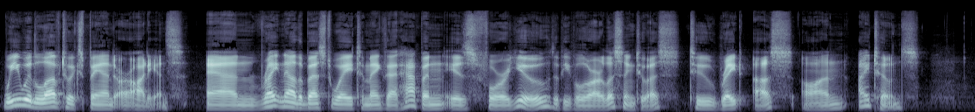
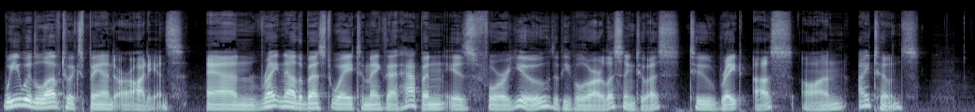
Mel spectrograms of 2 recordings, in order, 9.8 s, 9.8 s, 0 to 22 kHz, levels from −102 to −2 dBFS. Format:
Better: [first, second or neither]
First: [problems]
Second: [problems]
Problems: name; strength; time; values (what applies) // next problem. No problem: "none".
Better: second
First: thin; very slightly; fading below 250 Hz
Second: none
